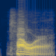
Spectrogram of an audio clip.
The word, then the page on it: tower: American English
